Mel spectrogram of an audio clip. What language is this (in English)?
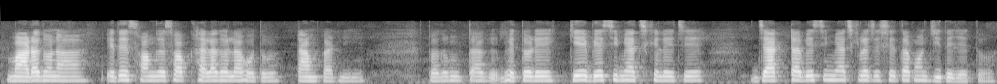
Bangla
